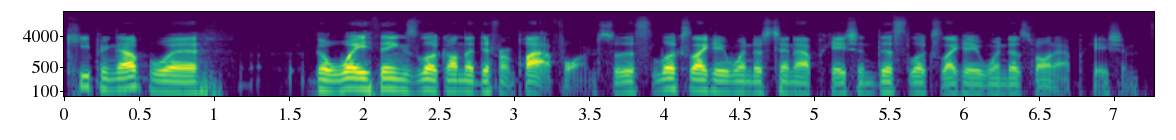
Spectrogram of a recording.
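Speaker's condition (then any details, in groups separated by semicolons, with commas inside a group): No condition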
